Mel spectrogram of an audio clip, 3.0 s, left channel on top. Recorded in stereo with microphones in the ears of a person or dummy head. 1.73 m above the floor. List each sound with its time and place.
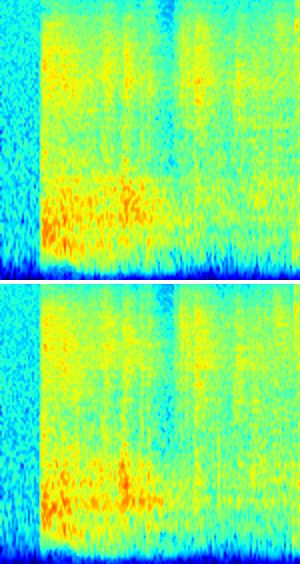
0.4 s a zipper: 15° right (ahead or behind), 1.1 m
